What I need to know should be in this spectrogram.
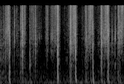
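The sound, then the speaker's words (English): Tarot cards being shuffled and pulled: a quick, uneven series of crisp papery riffles and snaps, each burst short and bright, with no talk over them. “So I'm gonna pull some other cards here.”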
